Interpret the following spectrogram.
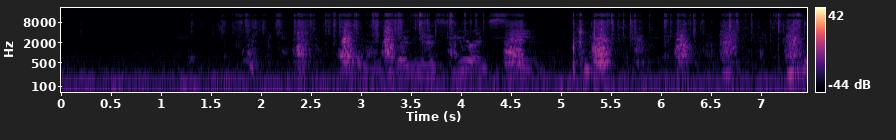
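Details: Hodor, a pet dog, whines excitedly during a tennis-ball fetch game, with drawn-out rising and falling nasal tones in the middle seconds. A person talks over much of it, urging the dog to go get the ball.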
